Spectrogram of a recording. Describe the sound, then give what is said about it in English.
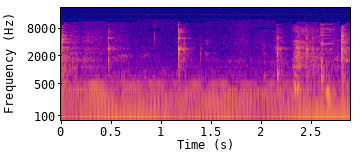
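A spoon clinks against a soup bowl while hacking at bread soaked in soup: a few faint, irregular metallic taps and scrapes over a steady low hum. “sticks his spoon in his bowl. He hacks at bread swimming in the soup.”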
